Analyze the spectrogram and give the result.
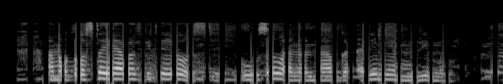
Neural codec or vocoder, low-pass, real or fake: none; 7.2 kHz; real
